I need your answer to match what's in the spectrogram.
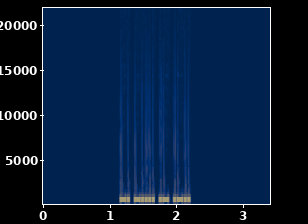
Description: Morse code, heard as a keyed tone, about 47 wpm, 700 Hz. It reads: N6AL
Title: USA Call Signs - 2x Character Spacing - 45wpm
